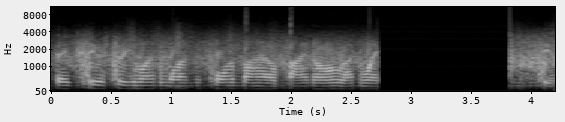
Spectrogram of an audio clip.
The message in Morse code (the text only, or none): none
